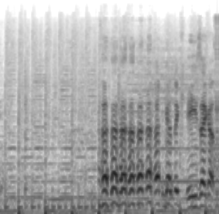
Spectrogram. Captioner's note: laughs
